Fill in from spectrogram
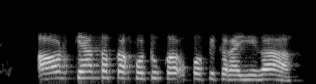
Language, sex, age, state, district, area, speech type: Urdu, female, 60+, Bihar, Khagaria, rural, conversation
